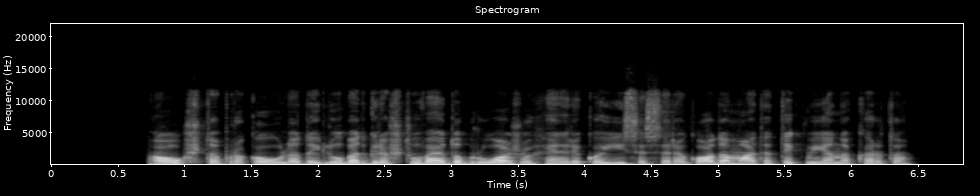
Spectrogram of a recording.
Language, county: Lithuanian, Vilnius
